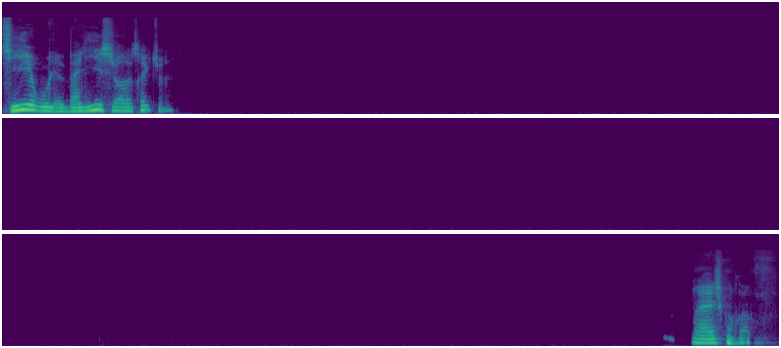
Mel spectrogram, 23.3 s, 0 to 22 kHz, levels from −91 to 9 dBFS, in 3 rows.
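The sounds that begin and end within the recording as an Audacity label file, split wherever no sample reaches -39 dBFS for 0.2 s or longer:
22.440000	23.010000	sound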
